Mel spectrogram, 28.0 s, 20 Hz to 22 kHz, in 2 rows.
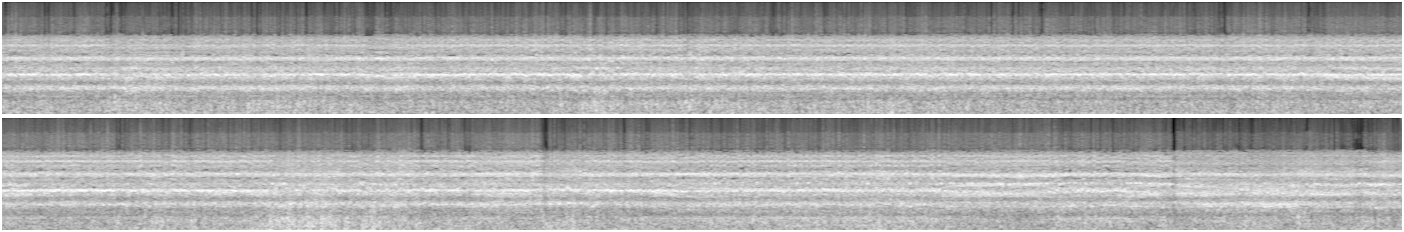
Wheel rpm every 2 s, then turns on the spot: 230, 230, 230, 230, 230, 230, 230, 220, 220, 230, 210, 200, 200, 200.
none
